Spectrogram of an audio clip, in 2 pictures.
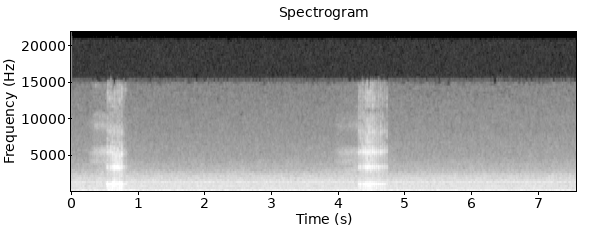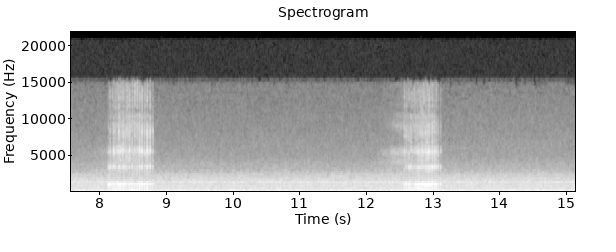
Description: My girlfriend has a serious snoring problem and I can’t figure out why her snoring is so loud!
